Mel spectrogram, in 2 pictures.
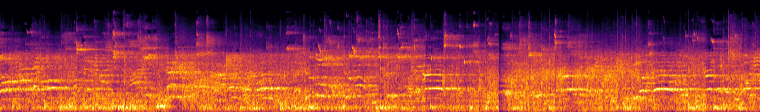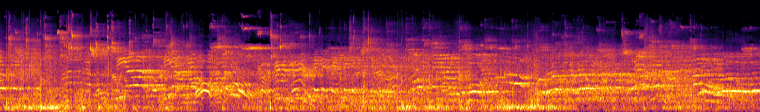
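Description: Live basketball game sound echoing in a gymnasium: a ball dribbled on the hardwood floor, sneakers squeaking, and indistinct voices of players and onlookers calling out.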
